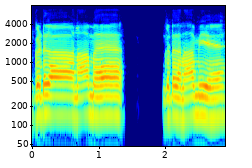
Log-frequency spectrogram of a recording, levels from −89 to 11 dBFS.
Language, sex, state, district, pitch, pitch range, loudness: Marwari, male, Rajasthan, Churu, 140 Hz, 140-145 Hz, -16 LUFS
